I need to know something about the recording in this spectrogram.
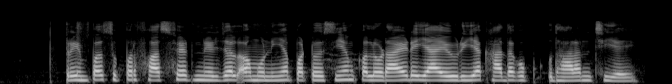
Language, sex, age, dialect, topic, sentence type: Maithili, male, 25-30, Eastern / Thethi, agriculture, statement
